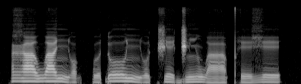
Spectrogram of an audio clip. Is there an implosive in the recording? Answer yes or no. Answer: yes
